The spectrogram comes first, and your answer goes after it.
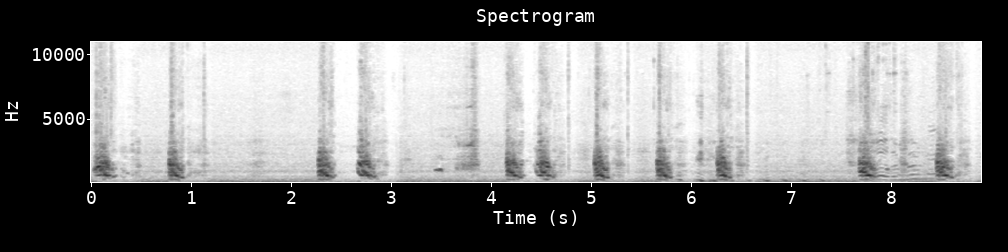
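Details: Spike, a Jack Russell Terrier riding in a car, barks at cows he sees: a rapid string of about fifteen sharp, loud barks, some in quick pairs, over a low rumble of car noise.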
